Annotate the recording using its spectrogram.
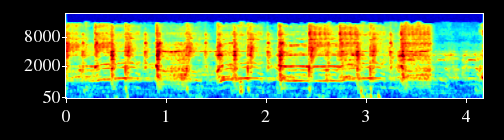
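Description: Background music playing, with light clicks and rattles of small objects being handled.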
